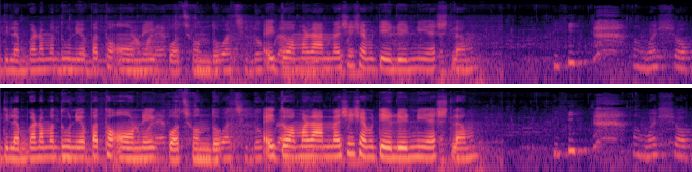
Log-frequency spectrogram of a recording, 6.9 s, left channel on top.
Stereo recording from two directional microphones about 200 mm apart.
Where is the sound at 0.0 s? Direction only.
30° right (ahead or behind).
